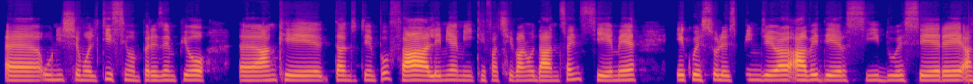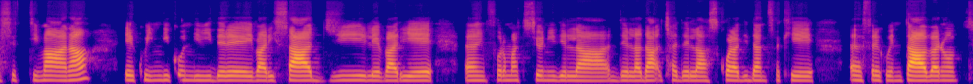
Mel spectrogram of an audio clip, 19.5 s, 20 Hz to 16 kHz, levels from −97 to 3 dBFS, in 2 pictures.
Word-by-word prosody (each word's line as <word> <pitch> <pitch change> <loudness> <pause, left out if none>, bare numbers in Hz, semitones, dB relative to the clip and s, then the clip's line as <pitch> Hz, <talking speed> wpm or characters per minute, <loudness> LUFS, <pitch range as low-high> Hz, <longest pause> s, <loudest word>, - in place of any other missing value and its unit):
ehm, 190 -1 +2
unisce 215 0 -6
moltissimo, 205 +1 -6
per 200 +2 -4
esempio, 200 +1 -2 0.3
uhm, 195 - -1
anche 195 0 0
tanto 205 -2 -3
tempo 215 +6 -8
fa 205 -3 +7
le 195 0 -1
mie 210 +2 -4
amiche 195 -1 -9
facevano 195 0 -5
danza 190 +2 0
insieme 205 -3 -2 0.3
e 210 - -1
questo 220 0 -2
le 200 -2 -3
spingeva 210 +1 +1
a 210 0 +8
vedersi 205 -1 -3
2 200 +2 -5
sere 200 0 0
a 195 0 0
settimana 200 +3 +2 0.3
e 205 -1 -2
quindi 200 0 -8
condividere 195 -1 -3
i 185 - -2
vari 190 0 +1
saggi, 195 +1 +3
le 190 -1 -3
varie, 185 0 +1 0.3
uhm, 195 - -1
informazioni 195 0 -7
della 180 -2 0
della 185 +1 -2
da 190 0 +2
cioè, 200 - -6
della 185 -1 -1
scuola 195 +3 0
di 190 +1 -11
danza 190 0 -4
che, 185 -2 -4 0.3
ehm, 200 - -2
frequentavano. 190 0 +5
195 Hz, 145 wpm, -25 LUFS, 190-205 Hz, 0.3 s, a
